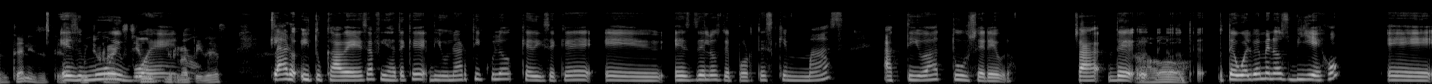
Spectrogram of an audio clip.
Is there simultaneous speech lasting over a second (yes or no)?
yes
